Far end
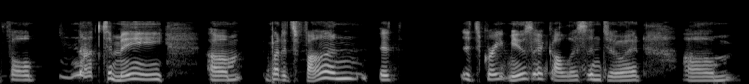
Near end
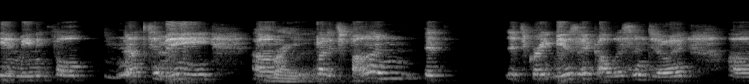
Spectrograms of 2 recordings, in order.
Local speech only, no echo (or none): right,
